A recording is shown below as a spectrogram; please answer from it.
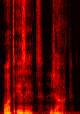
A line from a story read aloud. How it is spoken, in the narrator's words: Her voice was steady, now that the need for self-control seemed thrust upon her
